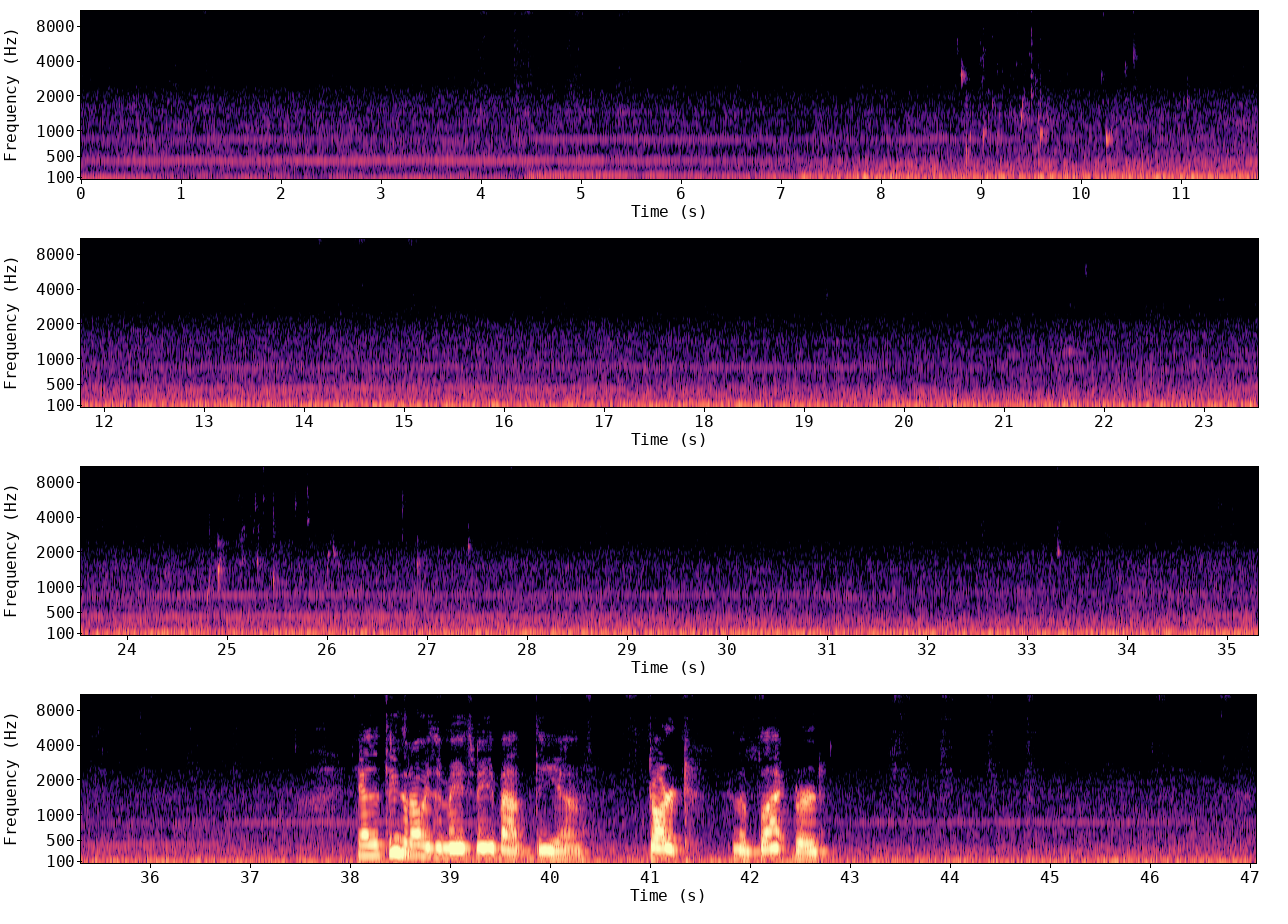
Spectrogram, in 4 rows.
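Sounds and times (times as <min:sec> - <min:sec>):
razor scraping stubble: 0:00.0 - 0:01.6, 0:03.2 - 0:08.3, 0:13.2 - 0:24.1, 0:26.6 - 0:37.3, 0:38.3 - 0:42.6, 0:43.3 - 0:47.0
steady low hum: 0:00.0 - 0:47.0.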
